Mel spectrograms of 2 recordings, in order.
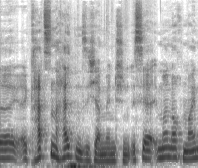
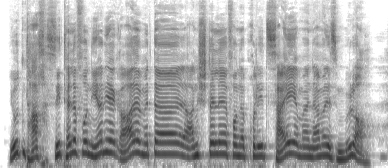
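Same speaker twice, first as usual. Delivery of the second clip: Berlin dialect speech, pitched up; 5 semitones higher than usual. Playing a police officer answering the phone, asked to do it in Berlin dialect. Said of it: "kannst du es in Berlinerisch?".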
